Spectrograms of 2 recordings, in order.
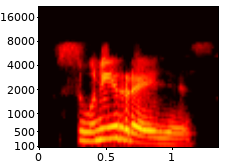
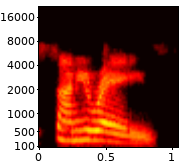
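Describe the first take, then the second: First: The name is said with Spanish pronunciation. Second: The name is said with English pronunciation. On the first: This is how the name is really said. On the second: This is how other people say the name.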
